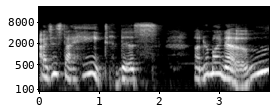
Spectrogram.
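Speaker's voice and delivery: voice cracking on "nose", word drawn out. Looking in the mirror after laser treatment, talking about the skin: voice cracking. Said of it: "my voice cracked".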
